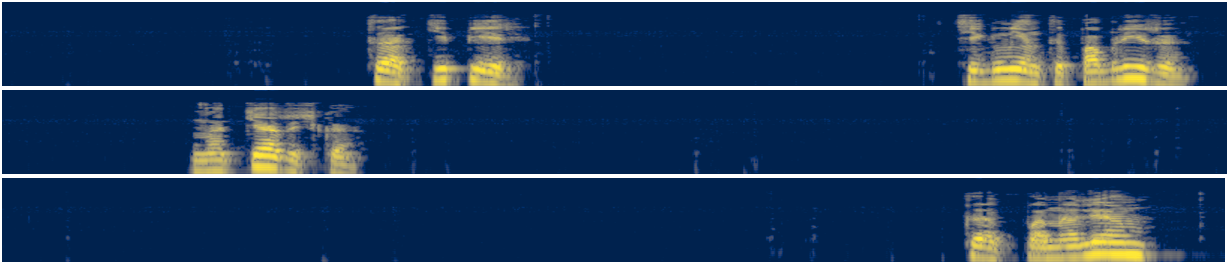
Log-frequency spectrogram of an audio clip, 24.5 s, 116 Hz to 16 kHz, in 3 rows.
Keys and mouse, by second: 3.8-6.3 drag, 7.6-9.7 drag, 13.4-15.3 middle drag, 16.8-21.6 drag, 23.7-24.4 drag.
